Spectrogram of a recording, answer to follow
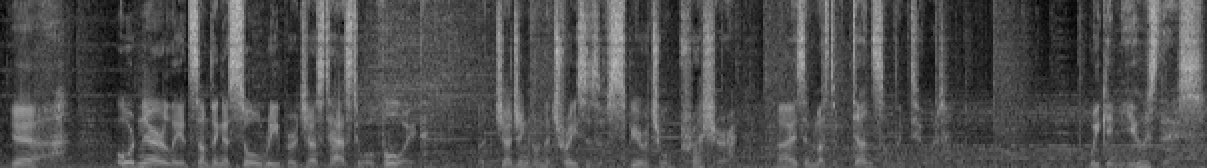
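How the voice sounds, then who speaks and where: An actor playing a grave, knowing warrior mentor in an anime game, explaining seriously and with command. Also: male voice, lowish voice, animated, moderate pace, vocal fry, over music. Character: grave, knowing Soul Reaper mentor to a young fighter. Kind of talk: English anime game voice acting.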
